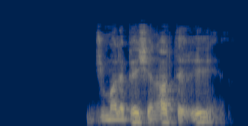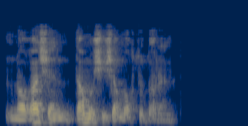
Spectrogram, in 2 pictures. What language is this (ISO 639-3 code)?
lzz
